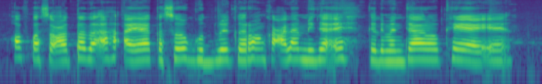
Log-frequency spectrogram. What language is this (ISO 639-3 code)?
som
